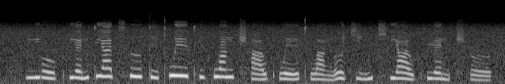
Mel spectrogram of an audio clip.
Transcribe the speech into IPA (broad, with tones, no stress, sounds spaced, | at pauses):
m j o˨˩ ʊ̯ pʰ j ɛ˨˦ n t̪ j ä˦ t͡sʰ ɹ̩˦ t̪ i˨˦ t̪ʰ w e˦ ɪ̯ t̪ʰ i˨ k w ɑ˦ ŋ ʈ͡ʂʰ ɑ˨˦ ʊ̯ pʰ w e˨˦ ɪ̯ t̪ʰ w ɑ˨˩ ŋ ɤ˥˨ t͡ɕ i˨˦ ŋ t͡ɕʰ j ɑ˥˨ ʊ̯ pʰ ɥ ɛ˥˨ n ʈ͡ʂʰ ɤ˨˩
